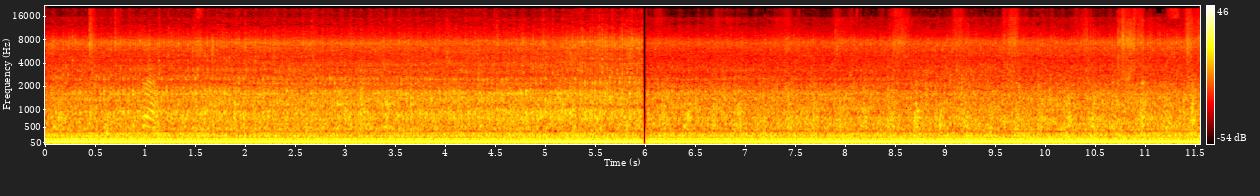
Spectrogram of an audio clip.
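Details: 1950s Caterpillar D4 crawler diesel, sat at least 20 years, started via pony motor after a temporary fix for a severed fuel line, driving with some slipping: deep, steady thrum holding an even beat under load, no knocks or misses; normal running.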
